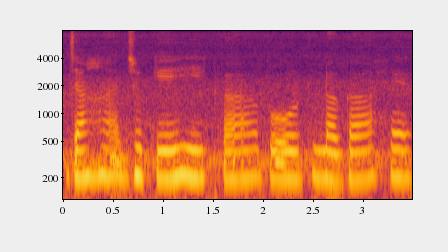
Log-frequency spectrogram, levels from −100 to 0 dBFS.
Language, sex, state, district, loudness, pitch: Hindi, female, Madhya Pradesh, Katni, -17 LUFS, 195 Hz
